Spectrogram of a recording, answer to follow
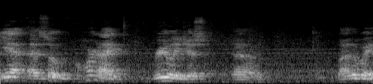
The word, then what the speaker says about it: Horney: Adler said yeah so horney really just by the way it is pronounced four nine I just want to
